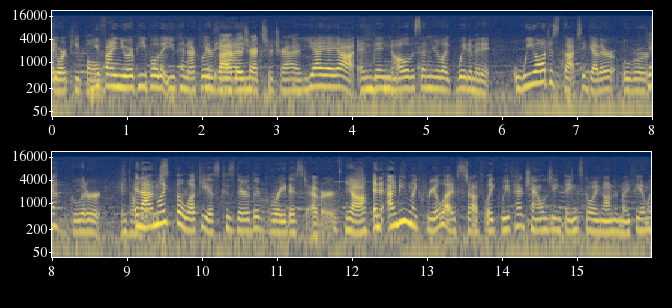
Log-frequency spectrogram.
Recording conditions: busy venue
